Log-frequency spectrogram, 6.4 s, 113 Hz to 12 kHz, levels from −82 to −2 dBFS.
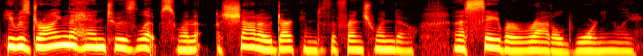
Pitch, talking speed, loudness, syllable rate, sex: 205 Hz, 185 wpm, -17 LUFS, 5.0 syllables/s, female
